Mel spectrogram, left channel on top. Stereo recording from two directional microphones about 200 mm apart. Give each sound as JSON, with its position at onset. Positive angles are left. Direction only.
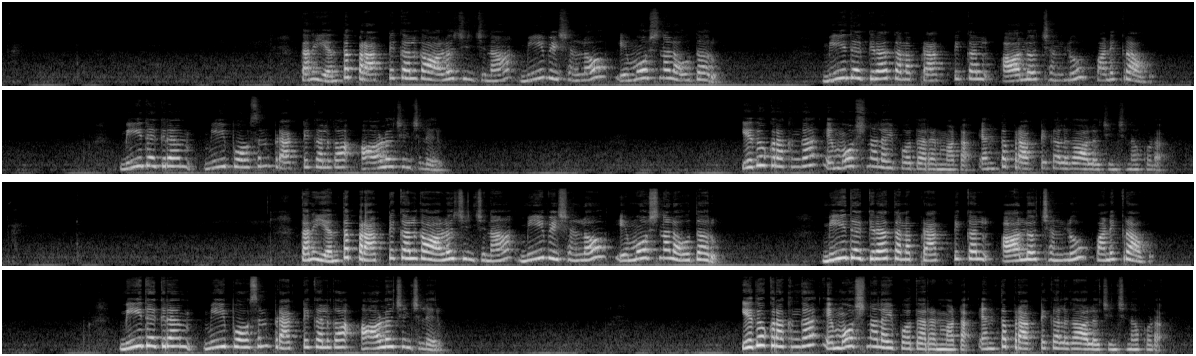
{"t": 3.0, "sound": "a woman's voice", "side_deg": -65}
{"t": 8.2, "sound": "a woman's voice", "side_deg": -65}
{"t": 13.1, "sound": "a woman's voice", "side_deg": -65}
{"t": 19.3, "sound": "a woman's voice", "side_deg": -65}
